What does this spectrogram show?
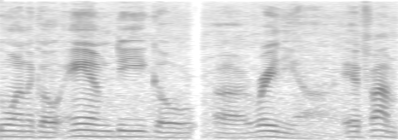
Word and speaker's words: Radeon: If you want to go AMD, go Radeon. If I'm pronouncing that right. Radeon, you're right.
